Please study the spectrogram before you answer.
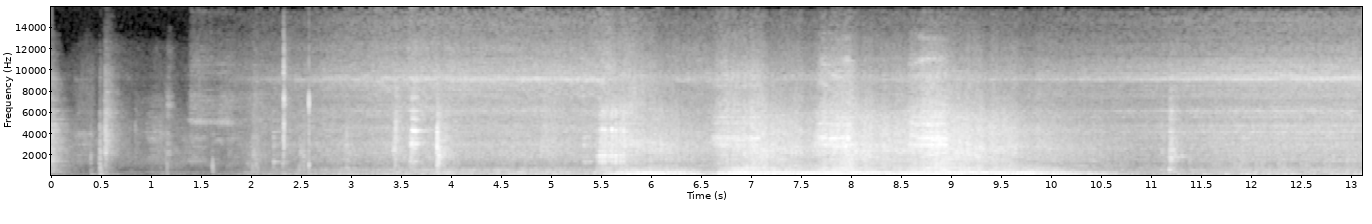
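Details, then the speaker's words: Toyota 1UZ V8 swapped into a Hilux Xtra Cab, back in the truck: catches and settles into an even idle, revs up and down cleanly with no misfire or knock; it had only been held up by the fuel pump after sitting too long. "it sounds like it's running what'd you find it's just on that fuel pump sitting for too long"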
